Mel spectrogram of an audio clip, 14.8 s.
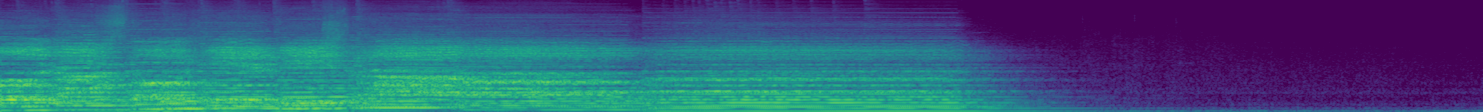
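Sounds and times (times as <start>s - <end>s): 
choir singing: 0.0s - 10.6s.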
